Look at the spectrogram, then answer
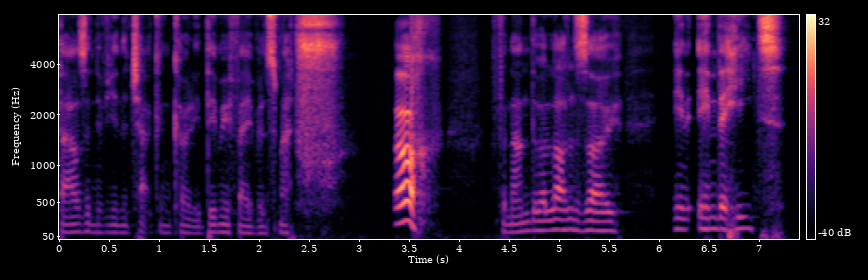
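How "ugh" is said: exasperated groan. Real, not acted. Frustrated at race situation.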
